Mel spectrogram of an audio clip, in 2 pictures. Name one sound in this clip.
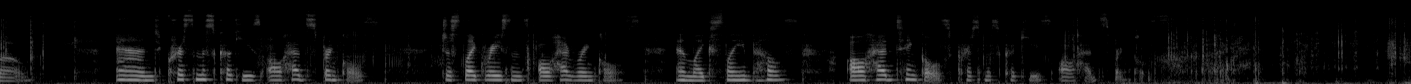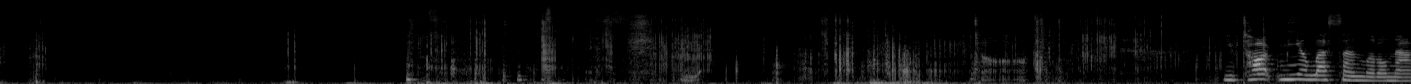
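A young woman reads aloud close to a microphone in a lively, sing-song voice.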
